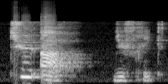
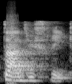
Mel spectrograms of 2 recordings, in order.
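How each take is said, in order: First: The words tu and as are said separately. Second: The words tu and as merge into one syllable.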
